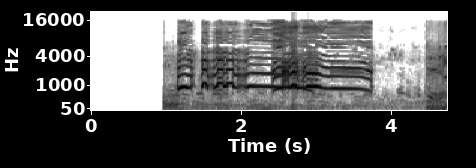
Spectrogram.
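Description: Roosters crow loudly close by.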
